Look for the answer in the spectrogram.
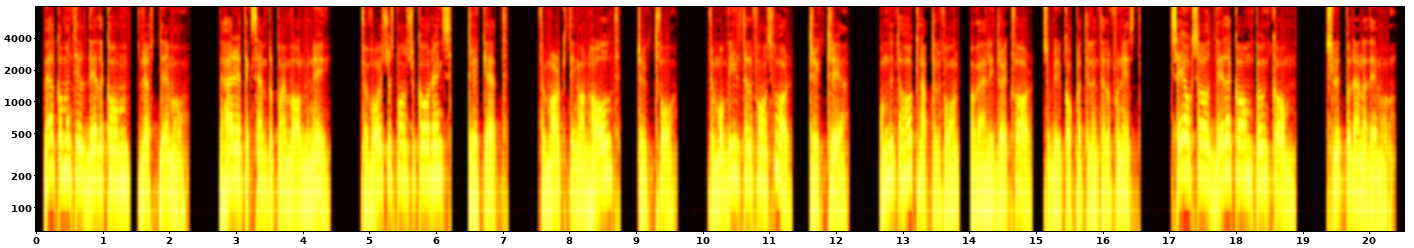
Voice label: Voice over Zweeds man

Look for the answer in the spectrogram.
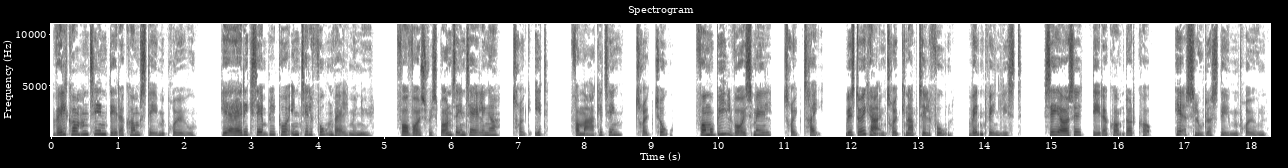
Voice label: Voice over Deens vrouw

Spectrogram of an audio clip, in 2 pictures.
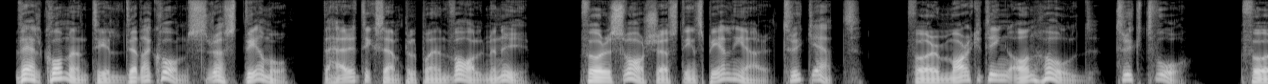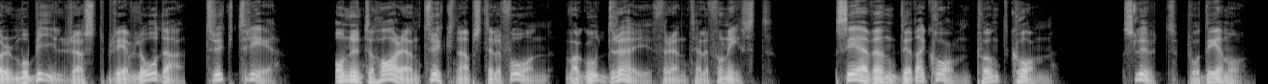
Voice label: Voice over Zweeds man

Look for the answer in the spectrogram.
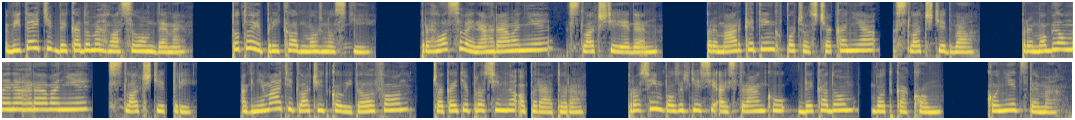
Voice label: Voice over Slowaaks vrouw

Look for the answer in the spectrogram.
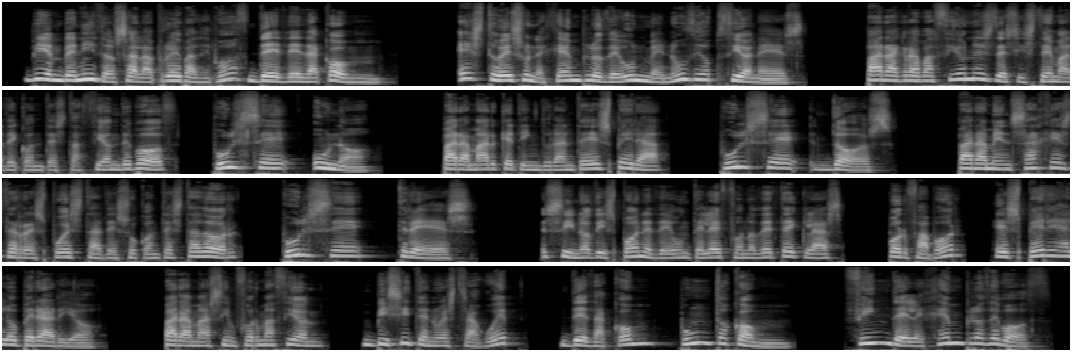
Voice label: voice over Spaans Europees vrouw

